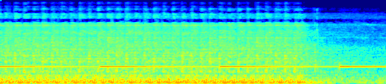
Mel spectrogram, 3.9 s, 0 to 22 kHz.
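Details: 2012 GMC Acadia, codes P0689 and P1682 (ignition relay feedback circuit low voltage): starter cranks at a steady few beats a second but the engine never fires.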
